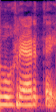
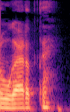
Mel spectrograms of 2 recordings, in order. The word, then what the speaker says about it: Ugarte: Pero bueno, aquí el magíster puede educarlo al señor Burriarte. Y si él no quiere que yo le diga así, entonces que pronuncie bien el apellido. No, no, no, no, Ugarte.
